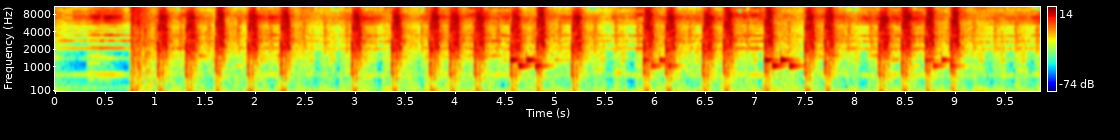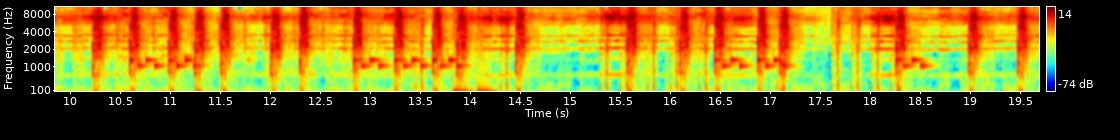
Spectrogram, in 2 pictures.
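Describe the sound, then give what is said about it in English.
A loud, continuous whine of mosquitoes buzzing in a top-down video game where the player hunts and kills mosquitoes in corridors, layered with frequent sharp tapping hits and brief tonal game beeps, with no one talking. “Browse the corridors in order to kill a maximum of mosquitoes.”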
